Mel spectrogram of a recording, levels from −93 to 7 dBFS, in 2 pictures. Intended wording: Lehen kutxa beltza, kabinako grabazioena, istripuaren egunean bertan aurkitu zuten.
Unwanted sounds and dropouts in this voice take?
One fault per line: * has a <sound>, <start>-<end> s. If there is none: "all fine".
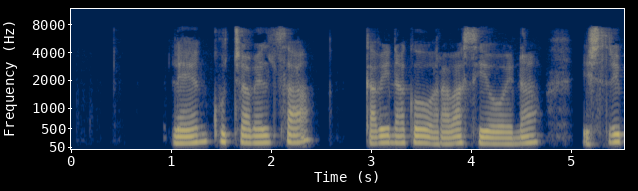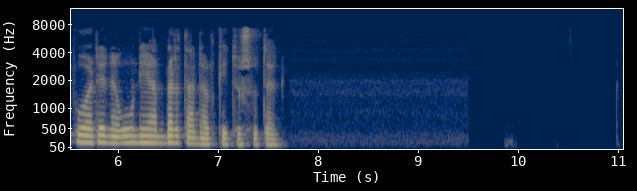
all fine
